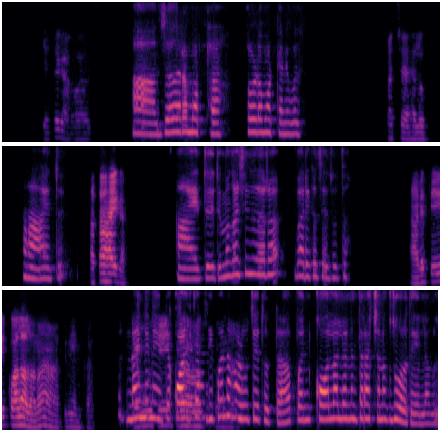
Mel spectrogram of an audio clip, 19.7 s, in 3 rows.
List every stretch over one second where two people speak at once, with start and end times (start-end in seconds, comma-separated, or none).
15.1-16.7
